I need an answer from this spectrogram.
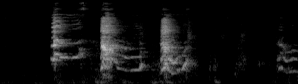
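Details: Shih Tzu x Pomeranian dog barking while meeting another dog: three sharp, high yappy barks about half a second apart, followed by a brief quieter whine.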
